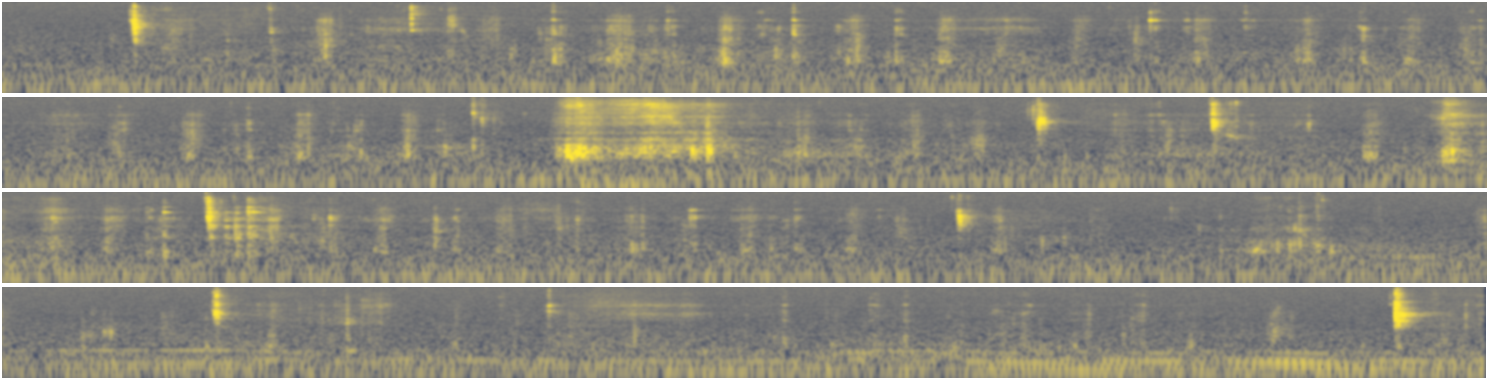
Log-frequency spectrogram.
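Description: Close-up chewing and wet mouth sounds of a person eating a Korean bossam meal, with many small clicks and smacks. About ten seconds in there is a louder, noisy burst lasting about a second, and a sharp click comes near the end.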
